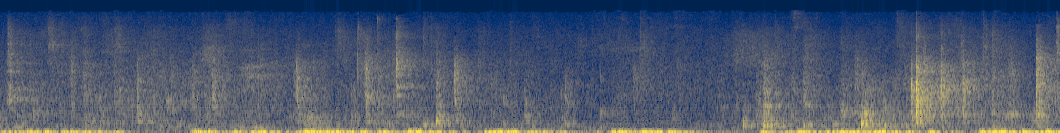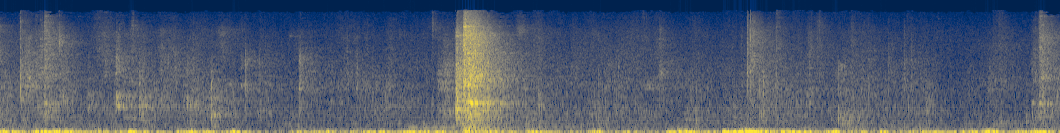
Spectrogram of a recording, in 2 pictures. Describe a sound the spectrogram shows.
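An audience murmurs quietly in a large echoing hall.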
